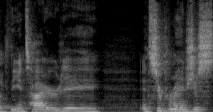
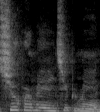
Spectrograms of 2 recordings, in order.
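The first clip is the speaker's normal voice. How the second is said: higher, mild mock cries calling out; imitating a kid calling for help from the basement, not full volume; mock scream for help; 8 semitones higher, 4 dB quieter than usual. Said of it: "the kid is screaming for help".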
